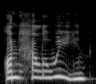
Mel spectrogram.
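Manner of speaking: high, anxious Percy asking; frightened little engine; scared question. A narrator's reading. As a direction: ask it with worry rising. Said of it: "asked Percy, feeling scared".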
